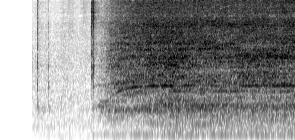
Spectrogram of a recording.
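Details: Fisher & Paykel refrigerator: after a couple of clicks, a loud steady airy whirr with faint whistle builds up; faulty freezer-side fan motor making the whole fridge very noisy.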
